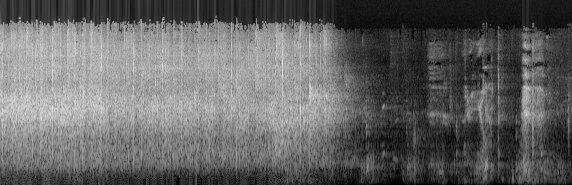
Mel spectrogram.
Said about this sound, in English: So I'm going to ask them to come forward. I'd ask you to give them a warm round of applause as we sit over here and have a little conversation about relationships. So please welcome them to the stage.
